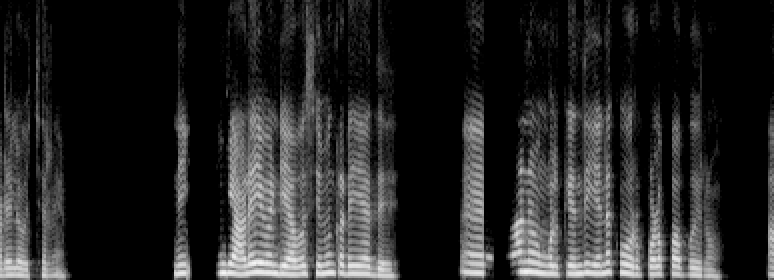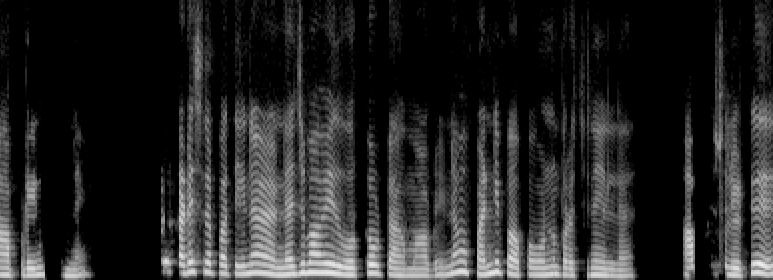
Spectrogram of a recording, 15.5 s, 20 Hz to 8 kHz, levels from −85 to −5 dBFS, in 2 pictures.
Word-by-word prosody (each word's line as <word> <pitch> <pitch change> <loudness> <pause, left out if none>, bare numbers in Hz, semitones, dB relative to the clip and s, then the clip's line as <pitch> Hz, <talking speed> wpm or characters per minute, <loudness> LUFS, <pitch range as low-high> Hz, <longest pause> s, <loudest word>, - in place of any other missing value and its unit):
கடையில 190 0 0
வச்சிர்றேன். 180 -1 -9 1.1
நீங்க 240 0 +2 0.3
இங்க 250 0 +6
அலைய 255 +5 +7
வேண்டிய 235 -3 +5
அவசியமும் 235 +4 +1
கிடையாது. 225 -6 +2 0.8
ஆ, - - -1 0.4
நானு 280 +2 +4
உங்களுக்கு 230 -1 0
வந்து, 230 +3 +2
எனக்கும் 260 0 +2
ஒரு 205 - -2
பொழப்பா 215 +1 +1
போயிரும் 170 -5 -4 0.6
அப்படின்னு 195 0 -3
சொன்னேன் 180 +2 -8 0.9
கடைசில 270 +2 0
பாத்தீங்கன்னா, 230 +2 -1 0.3
நெஜமாவே 255 +4 +3
இது 225 - +3
வொர்க்அவுட் 205 +2 -2
ஆகுமா? 180 0 -5
அப்படின்னு. 180 +3 -8
என்னம்மா, 275 +4 -1
பண்ணி 235 +7 +1
பாப்போம். 195 -1 -2
ஒண்ணும் 210 +1 -3
பிரச்சனை 185 +1 -6
இல்ல. 170 -1 -7 0.7
அப்படி 220 +2 -7
சொல்லிட்டு 195 +5 0
215 Hz, 130 wpm, -19 LUFS, 190-245 Hz, 1.1 s, அலைய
